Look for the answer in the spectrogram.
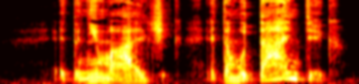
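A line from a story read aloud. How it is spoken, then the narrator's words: Hiss. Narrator (Russian): прошипела она юнцу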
